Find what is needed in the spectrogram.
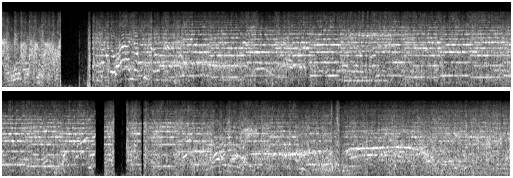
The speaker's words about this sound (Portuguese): Saída do carro de bombeiros que vai levando os atletas em desfile em carro aberto.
